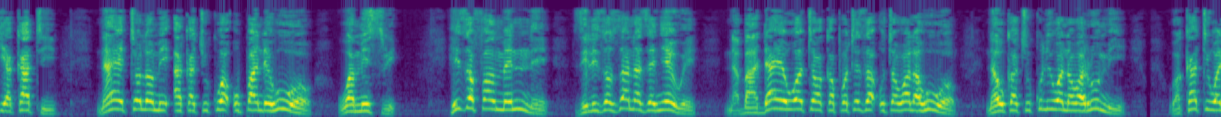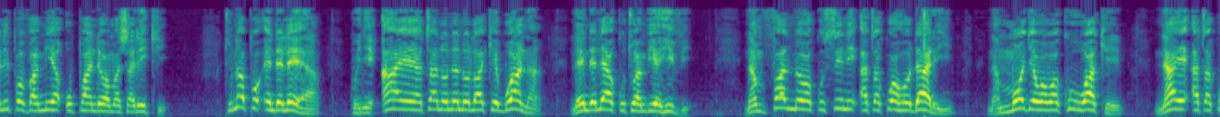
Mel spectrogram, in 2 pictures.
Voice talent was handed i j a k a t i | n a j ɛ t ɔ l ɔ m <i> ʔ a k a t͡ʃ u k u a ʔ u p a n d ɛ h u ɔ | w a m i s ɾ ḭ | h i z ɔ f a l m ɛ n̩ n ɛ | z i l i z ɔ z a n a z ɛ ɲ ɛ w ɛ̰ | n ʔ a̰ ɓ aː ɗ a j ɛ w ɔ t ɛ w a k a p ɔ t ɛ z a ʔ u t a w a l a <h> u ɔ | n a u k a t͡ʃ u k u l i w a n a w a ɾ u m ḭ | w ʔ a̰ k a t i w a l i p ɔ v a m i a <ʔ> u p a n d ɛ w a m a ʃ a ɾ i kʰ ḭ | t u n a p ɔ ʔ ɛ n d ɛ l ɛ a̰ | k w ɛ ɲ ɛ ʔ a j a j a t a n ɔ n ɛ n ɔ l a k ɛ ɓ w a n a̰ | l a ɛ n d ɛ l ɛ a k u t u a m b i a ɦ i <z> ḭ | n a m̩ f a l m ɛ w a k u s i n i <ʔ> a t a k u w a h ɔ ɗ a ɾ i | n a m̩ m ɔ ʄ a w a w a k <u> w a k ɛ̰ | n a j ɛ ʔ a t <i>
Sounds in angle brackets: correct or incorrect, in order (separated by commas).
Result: correct, correct, correct, incorrect, correct, incorrect, incorrect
